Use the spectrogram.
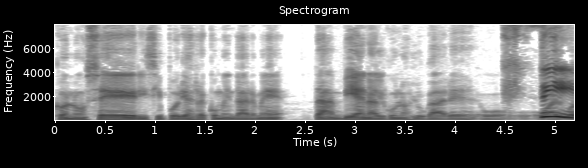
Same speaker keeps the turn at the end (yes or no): no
